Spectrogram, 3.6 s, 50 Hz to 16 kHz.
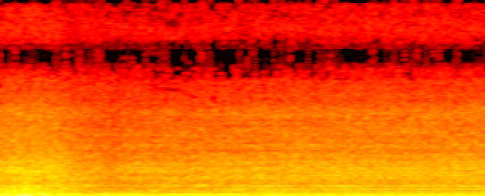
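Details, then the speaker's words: VW CC direct-injection engine after a rebuild, first run, revved to about 1,500 rpm while WD40 burns off: an even, smooth drone with no knocks or rattles, sounding healthy. "H about 1,500 is good oh yeah she sounds good she sounds good"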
